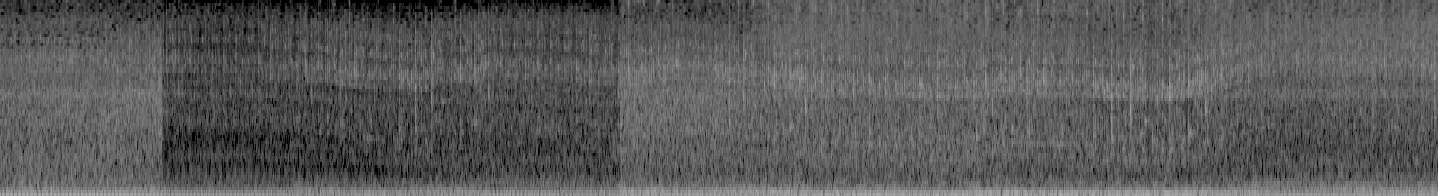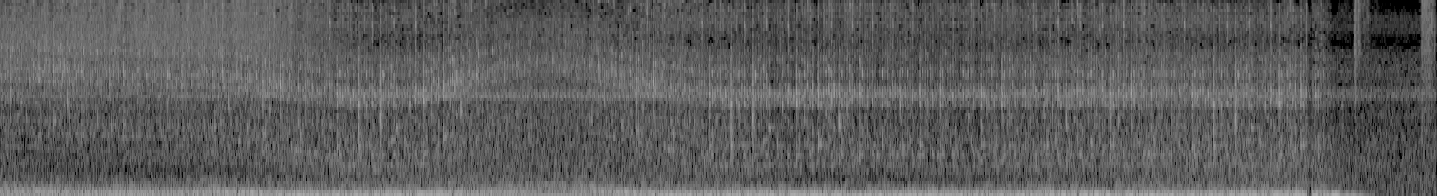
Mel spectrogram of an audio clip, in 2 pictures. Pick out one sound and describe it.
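A truck engine rumbles and revs up and down as it drives.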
